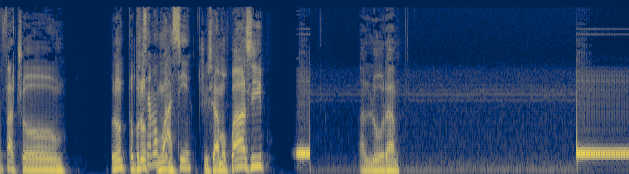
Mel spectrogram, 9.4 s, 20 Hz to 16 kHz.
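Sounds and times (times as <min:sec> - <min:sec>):
speech: 0:00.0 - 0:01.0, 0:01.6 - 0:04.0, 0:05.4 - 0:06.1
international telephone ringing tone on a call to a town hall: 0:04.4 - 0:04.7, 0:08.6 - 0:09.4.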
